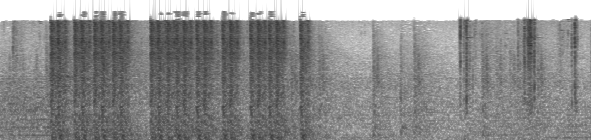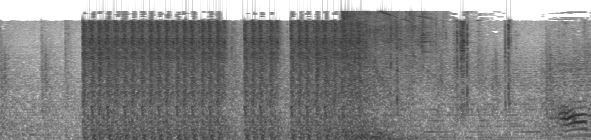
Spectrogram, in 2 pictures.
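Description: Loud bursts of automatic gunfire from the Terminator Resistance shooter rattle in long rapid volleys, broken by brief pauses before firing resumes with heavy booms.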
